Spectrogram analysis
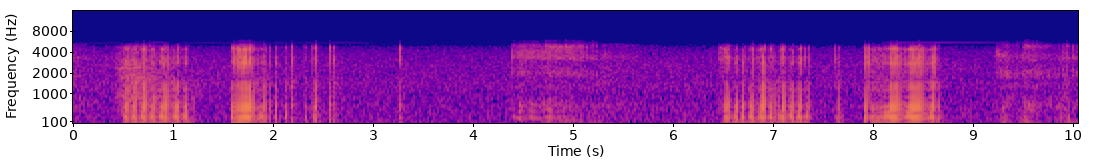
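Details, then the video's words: Puppy snoring while asleep in a small room, with loud rough breaths of about one second each, separated by irregular gaps, plus a few short snuffles and clicks between the snores. "Snoring Puppy"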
